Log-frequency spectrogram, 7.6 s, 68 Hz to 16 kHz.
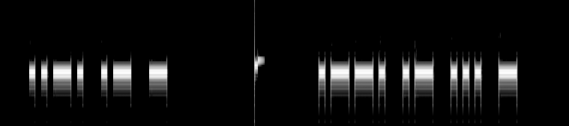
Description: Morse code, heard as a keyed tone, about 15 wpm, 700 Hz. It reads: FAT PAST
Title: Sentences from Top 600 Words - New Word Drill - 15wpm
